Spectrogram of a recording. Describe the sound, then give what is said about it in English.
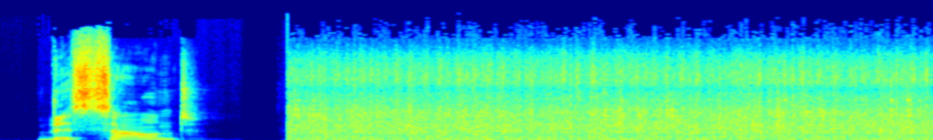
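A steady, dense mechanical roar with a low rumble and broad hiss from an outdoor air conditioning unit attached to a building, recorded outside in front of the window where the unit is mounted, preceded by a brief burst of a voice with rising and falling tones. “This sound is the air conditioning recorded outside in front of the window where the AC is attached to.”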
